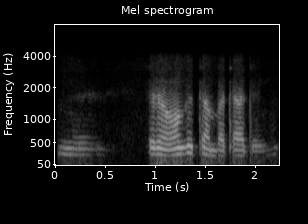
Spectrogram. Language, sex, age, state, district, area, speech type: Hindi, male, 60+, Uttar Pradesh, Ghazipur, rural, conversation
